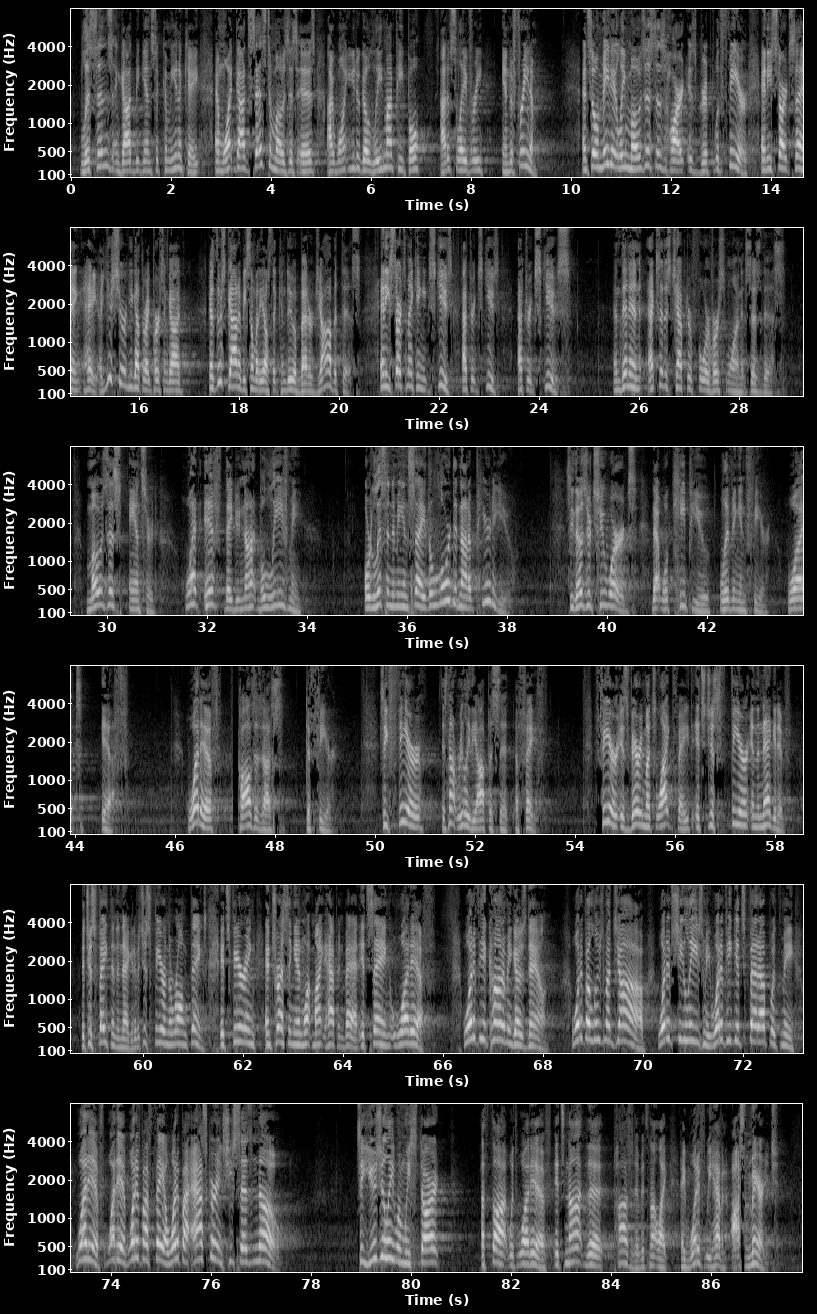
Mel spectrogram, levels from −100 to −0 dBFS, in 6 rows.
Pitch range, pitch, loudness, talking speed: 165-235 Hz, 195 Hz, -29 LUFS, 165 wpm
